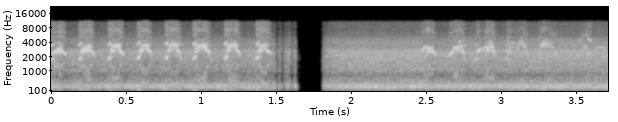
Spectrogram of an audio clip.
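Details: Osprey nest camera at Hellgate, 6.4.16 at 4:00 pm, during a fish delivery with the male giving the female bites. Rapid shrill chirps, a brief silent gap, then a softer, looser run of similar notes.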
